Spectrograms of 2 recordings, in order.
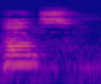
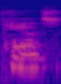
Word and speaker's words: Pants: and I've got Spectral Pants. It's pronounced pants. It's a Polish name. It's pronounced pants, like the pants you wear.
